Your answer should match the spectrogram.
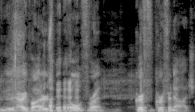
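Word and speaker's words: griffonage: But it's G-R-I-F-F-O-N-A-G-E. It's literally Griffin Age. – Yeah. – Okay. It's Griffinage.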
